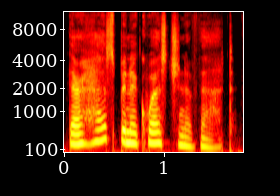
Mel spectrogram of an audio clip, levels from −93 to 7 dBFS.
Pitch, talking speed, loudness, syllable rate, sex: 195 Hz, 235 wpm, -18 LUFS, 5.4 syllables/s, female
